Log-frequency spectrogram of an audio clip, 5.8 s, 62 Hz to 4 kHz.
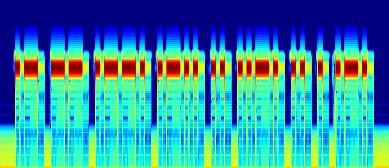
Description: Morse code, heard as a keyed tone, about 18 wpm, 750 Hz. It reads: AMPLIFIER
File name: Morse / 18WPM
